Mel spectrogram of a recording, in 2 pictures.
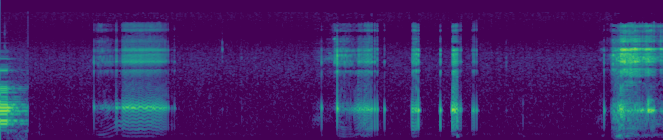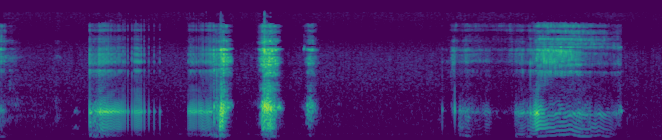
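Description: Loud, harsh, irregular snoring with choked, fragmented bursts and pauses, signalling a nearly closed, obstructed airway.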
